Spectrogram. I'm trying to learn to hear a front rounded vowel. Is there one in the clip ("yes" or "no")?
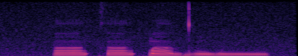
no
